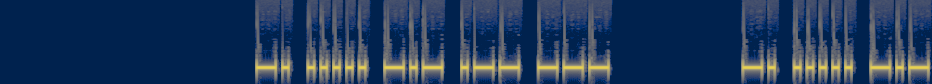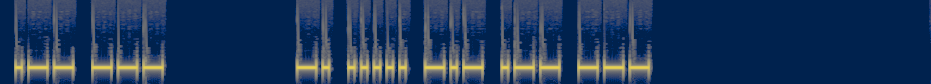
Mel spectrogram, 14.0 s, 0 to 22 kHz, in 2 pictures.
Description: Morse code, heard as a keyed tone, about 25 wpm, 700 Hz. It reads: N5KWO N5KWO N5KWO
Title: USA Call Signs - 5 Characters - Repeated 3x - 25wpm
